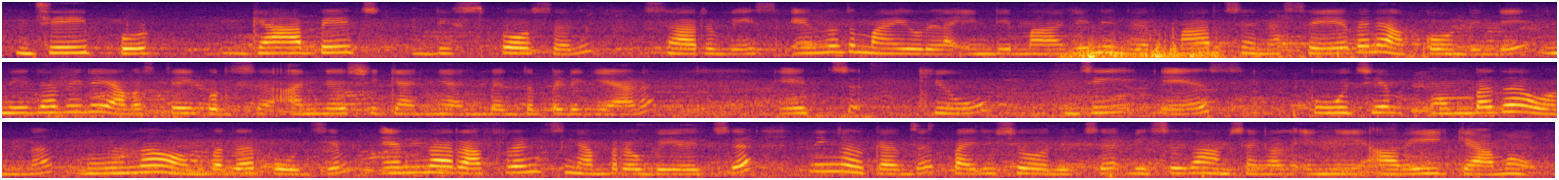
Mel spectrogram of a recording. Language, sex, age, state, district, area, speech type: Malayalam, female, 18-30, Kerala, Idukki, rural, read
